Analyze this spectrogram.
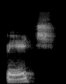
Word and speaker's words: peech: Entonces tenemos palabras como pech, que es garrapata, shoch. Entonces escuchen el sonido que hace pech, shoch, pech, shoch. Entonces en el caso de pech, la cha, pech, tenemos la salida del aire que sale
